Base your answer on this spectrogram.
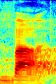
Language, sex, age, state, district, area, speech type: Bengali, male, 18-30, West Bengal, Purba Bardhaman, urban, read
